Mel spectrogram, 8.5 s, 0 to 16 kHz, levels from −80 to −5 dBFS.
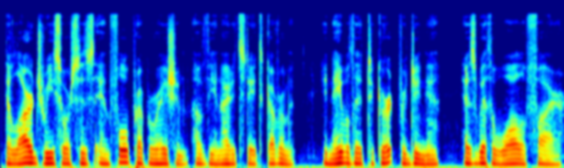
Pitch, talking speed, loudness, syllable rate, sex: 105 Hz, 155 wpm, -17 LUFS, 5.0 syllables/s, male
